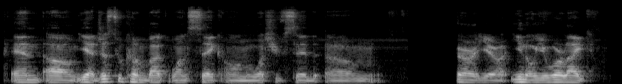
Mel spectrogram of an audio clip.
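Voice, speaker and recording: A man speaks at a fairly low pitch with fairly even intonation and long, frequent pauses, on a very clean recording with a silent background. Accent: French. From France. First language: French. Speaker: crypto project developer. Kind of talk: casual interview. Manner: halting, many fillers.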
